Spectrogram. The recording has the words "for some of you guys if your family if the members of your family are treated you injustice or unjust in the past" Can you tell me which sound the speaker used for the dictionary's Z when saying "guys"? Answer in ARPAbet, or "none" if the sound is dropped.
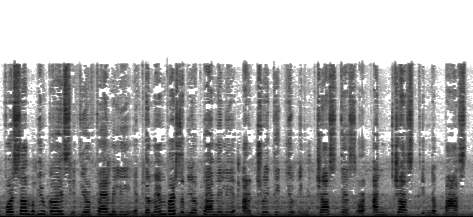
S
